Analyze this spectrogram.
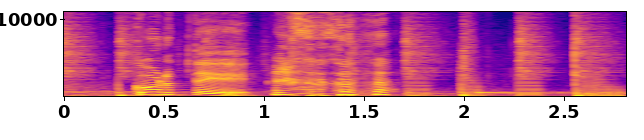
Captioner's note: laughs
